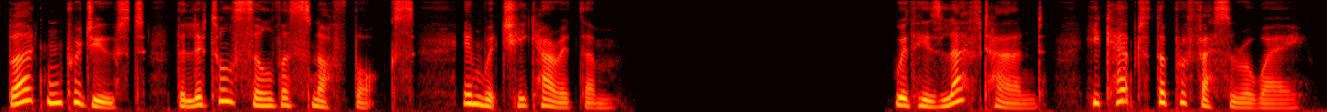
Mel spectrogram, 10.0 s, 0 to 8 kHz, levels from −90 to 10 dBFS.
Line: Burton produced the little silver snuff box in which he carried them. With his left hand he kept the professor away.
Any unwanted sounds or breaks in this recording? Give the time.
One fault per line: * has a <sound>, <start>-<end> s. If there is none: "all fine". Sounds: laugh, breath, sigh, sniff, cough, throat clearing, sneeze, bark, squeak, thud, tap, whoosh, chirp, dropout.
all fine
